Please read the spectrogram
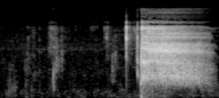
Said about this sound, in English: I'm going to drink some root beer first. Let's see if I can, like, get really close to the microphone, see if we can ASMR this.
